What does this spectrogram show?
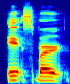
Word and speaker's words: Xpert: can follow every platform expert tax service. And we're not spelled with the E, we're spelled with the X. So it's X P E R T and on every platform it's expert tax service.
